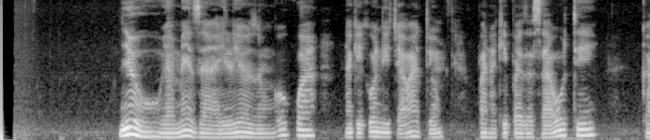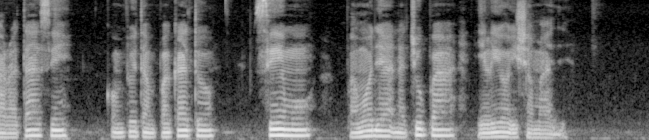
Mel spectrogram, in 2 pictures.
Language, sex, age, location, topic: Swahili, male, 18-24, Dar es Salaam, education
